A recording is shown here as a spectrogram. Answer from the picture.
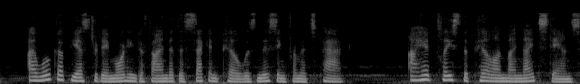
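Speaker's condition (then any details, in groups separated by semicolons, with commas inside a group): No condition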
